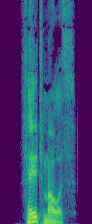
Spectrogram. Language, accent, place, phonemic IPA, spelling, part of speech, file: German, Germany, Berlin, /ˈfɛltmaʊ̯s/, Feldmaus, noun, De-Feldmaus.ogg
- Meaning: field mouse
